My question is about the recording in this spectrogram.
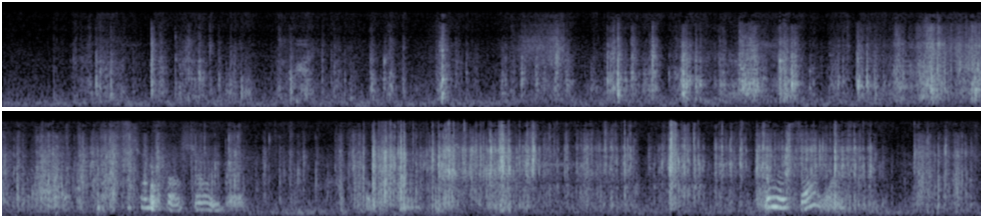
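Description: Packaging of a blind-box vinyl figure being opened by hand, crinkling and tearing in irregular bursts that grow busier and are loudest about two-thirds of the way in.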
